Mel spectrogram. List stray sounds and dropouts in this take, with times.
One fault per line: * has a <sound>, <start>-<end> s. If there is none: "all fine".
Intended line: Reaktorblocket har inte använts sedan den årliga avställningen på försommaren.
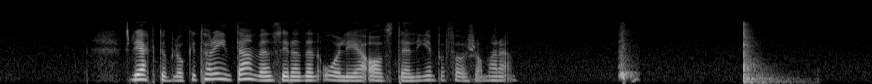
* has a whoosh, 6.2-6.4 s
* has a thud, 7.4-8.2 s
